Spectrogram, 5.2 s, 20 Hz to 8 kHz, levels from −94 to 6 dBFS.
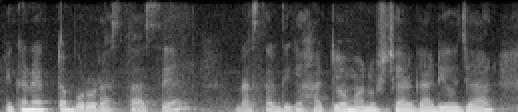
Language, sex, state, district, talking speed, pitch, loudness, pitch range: Bengali, female, Assam, Hailakandi, 150 wpm, 215 Hz, -14 LUFS, 210-240 Hz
